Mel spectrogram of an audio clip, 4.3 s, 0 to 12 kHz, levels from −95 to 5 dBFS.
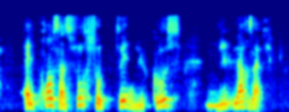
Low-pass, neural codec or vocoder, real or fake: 7.2 kHz; codec, 16 kHz, 1 kbps, FreqCodec, larger model; fake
